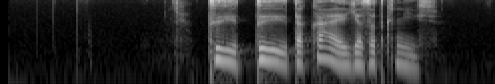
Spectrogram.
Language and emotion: Russian, angry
